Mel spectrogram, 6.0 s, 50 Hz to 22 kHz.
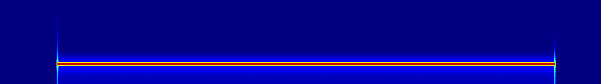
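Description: A 1 kHz line-up test tone, the reference tone that goes with colour bars at the head of a programme. It is a single pure, steady beep starting about half a second in and lasting about five seconds, then cut off abruptly, with a slight click as it switches on and off.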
